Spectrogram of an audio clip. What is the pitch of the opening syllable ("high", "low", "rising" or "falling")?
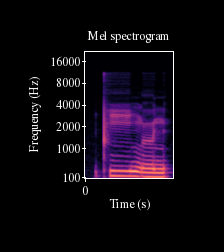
high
